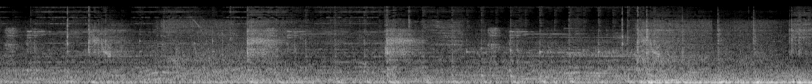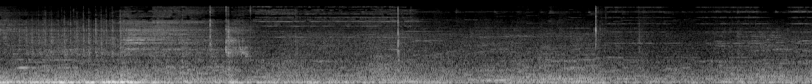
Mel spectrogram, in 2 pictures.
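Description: Aristocrat Lightning Link Tiki Fire slot machine playing its win-celebration music while the bonus win tallies up. A run of short flourishes comes in the first few seconds, then a louder stretch with heavy bass in the middle before it settles down.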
